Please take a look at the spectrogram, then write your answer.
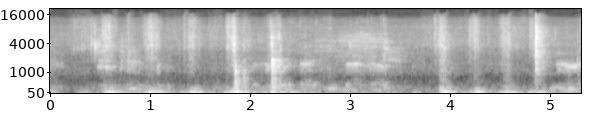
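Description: Sharp knife slicing kernels off a corn cob in a home kitchen, a string of close, dull chopping thuds and scraping strokes in uneven rhythm, with light kitchen handling noise between cuts.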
